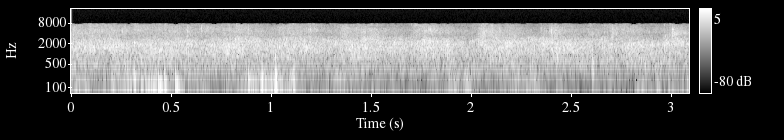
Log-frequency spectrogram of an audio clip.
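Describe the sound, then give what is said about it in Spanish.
An audience breaks into sustained applause to welcome newcomers, many hands clapping together in a dense, steady wash of sound without any talking over it. “Vamos un aplauso a ellos de bienvenida o ya.”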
